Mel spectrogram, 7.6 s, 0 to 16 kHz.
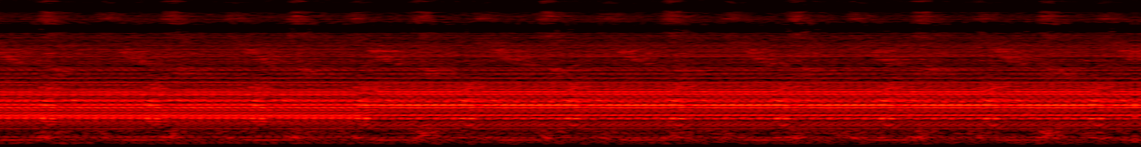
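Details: MRI scanner noise recorded inside the scan room of a GE Healthcare 1.5T or 3T system during an imaging sequence: loud, steady, rapid electronic buzzing and knocking that changes pitch partway through.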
